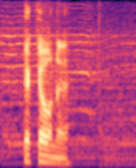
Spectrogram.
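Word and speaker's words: Ciaccona: I still don't understand why people have trouble pronouncing her name when it's literally right there. Takona. The start of the 2.2 story. She just tells you how to pronounce her name. She says her name to you.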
